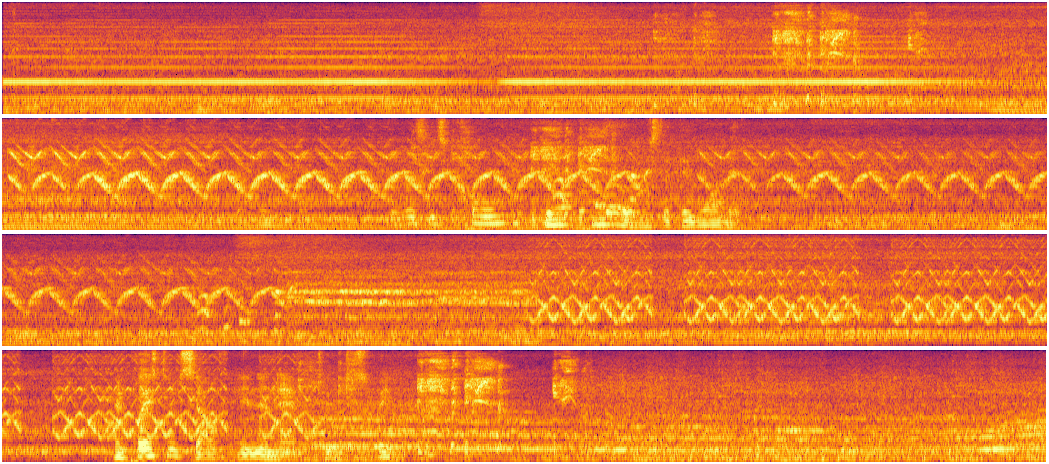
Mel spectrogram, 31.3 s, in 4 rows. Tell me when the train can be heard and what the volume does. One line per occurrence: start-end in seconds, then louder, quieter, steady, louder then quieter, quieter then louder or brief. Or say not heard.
0.0-31.3 steady.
